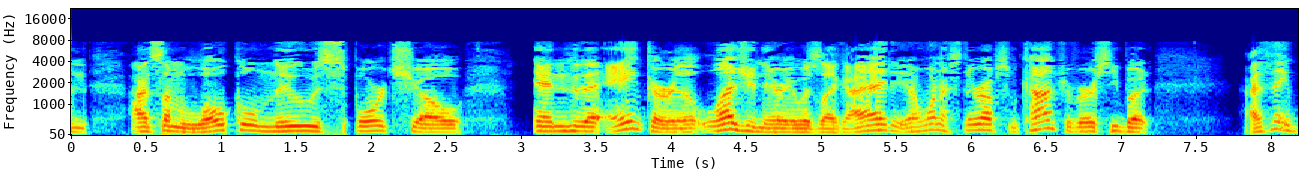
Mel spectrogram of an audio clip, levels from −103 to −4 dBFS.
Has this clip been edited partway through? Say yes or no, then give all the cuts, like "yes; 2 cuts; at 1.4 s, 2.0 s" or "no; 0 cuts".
no; 0 cuts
